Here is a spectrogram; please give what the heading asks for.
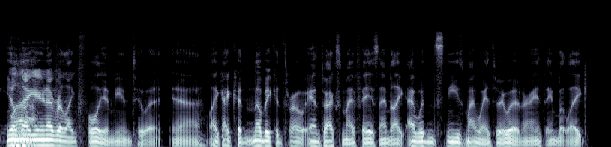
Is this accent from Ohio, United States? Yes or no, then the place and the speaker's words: yes; Toledo, Ohio, United States; I grew up in Toledo.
